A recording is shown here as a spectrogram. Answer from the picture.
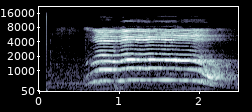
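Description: A toddler's long, high-pitched squeal, held on one note, starting about half a second in.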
